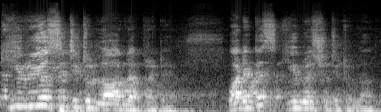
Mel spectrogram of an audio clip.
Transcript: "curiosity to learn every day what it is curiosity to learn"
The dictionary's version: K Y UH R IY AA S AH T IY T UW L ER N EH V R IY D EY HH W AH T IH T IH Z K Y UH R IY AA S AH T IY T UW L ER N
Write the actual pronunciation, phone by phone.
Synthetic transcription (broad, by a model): K Y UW R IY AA S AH T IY T UW L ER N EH B R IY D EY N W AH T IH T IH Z K Y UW R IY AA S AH T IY T UW L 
